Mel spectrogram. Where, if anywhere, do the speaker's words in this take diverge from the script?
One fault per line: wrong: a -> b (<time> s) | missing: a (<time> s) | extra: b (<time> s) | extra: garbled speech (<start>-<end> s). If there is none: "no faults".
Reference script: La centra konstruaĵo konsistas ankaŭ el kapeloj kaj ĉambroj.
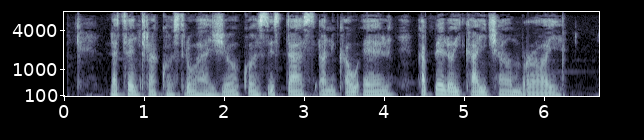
no faults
